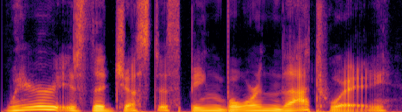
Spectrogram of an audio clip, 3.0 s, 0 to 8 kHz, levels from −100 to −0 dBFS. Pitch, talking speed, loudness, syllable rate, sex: 130 Hz, 160 wpm, -17 LUFS, 3.8 syllables/s, male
